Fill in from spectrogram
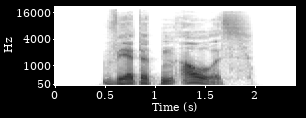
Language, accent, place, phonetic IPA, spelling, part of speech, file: German, Germany, Berlin, [ˌveːɐ̯tətn̩ ˈaʊ̯s], werteten aus, verb, De-werteten aus.ogg
- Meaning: inflection of auswerten: 1. first/third-person plural preterite 2. first/third-person plural subjunctive II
